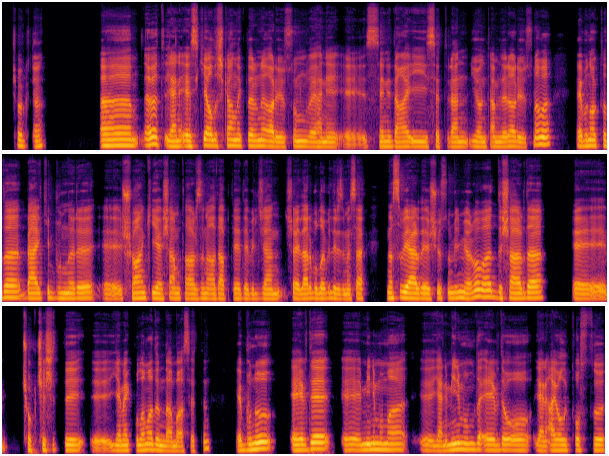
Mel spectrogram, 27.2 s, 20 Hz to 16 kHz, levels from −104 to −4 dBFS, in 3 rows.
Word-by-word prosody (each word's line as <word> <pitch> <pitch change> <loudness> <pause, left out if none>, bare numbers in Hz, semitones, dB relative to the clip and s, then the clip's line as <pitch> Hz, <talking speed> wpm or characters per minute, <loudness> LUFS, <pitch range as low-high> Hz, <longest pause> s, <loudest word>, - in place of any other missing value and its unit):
Çok 135 -3 -3
güzel. 130 +2 -3 0.9
Emm, 145 +1 +4
evet, 165 +3 +2
yani, 130 0 +2
eski 130 +2 +2
alışkanlıklarını 135 -1 +1
arıyorsun 120 +1 0
ve, 115 -1 0
hani, 115 -1 -2
iii, - - -7
seni 120 0 -3
daha 120 +1 0
iyi 120 0 0
hissettiren 115 0 -3
yöntemleri 115 0 -1
arıyorsun 115 +3 -2
ama, 170 +1 +3 0.4
e, - - +2
bu 135 - +1
noktada 145 +1 +1
belki 125 +1 0
bunları, 130 +1 0
eee, 115 0 -3
şu 125 - -2
anki 130 0 0
yaşam 125 0 0
tarzına 120 0 -2
adapte 115 +1 -3
edebileceğin 115 0 -3
şeyler 120 +1 0
bulabiliriz. 120 -1 -1
Mesela 115 +1 -1 0.3
nasıl 130 +1 0
bir 135 - +6
yerde 125 -1 +5
yaşıyorsun 120 +1 -1
bilmiyorum 135 -1 +1
ama 160 -2 +2
dışarıda, 130 +1 +2 0.4
eee, 115 - -1 0.3
çok - - -4
çeşitli, 130 0 -1
iii, - - -3
yemek 125 +1 0
bulamadığından 130 -3 +1
bahsettin. 115 +9 -5 0.4
E, 130 - 0
bunu 165 +5 +5 0.2
evde, 140 +4 +4 0.2
eee, 130 -1 0
minimuma, 140 0 +2 0.2
yani, 120 -1 -2
minimumda 145 +2 +2
evde 130 +1 +1
o, 130 -1 +1
yani, 120 -3 -2
Ayvalık 125 +1 0
tostu, 130 0 -4
125 Hz, 130 wpm, -23 LUFS, 120-135 Hz, 0.9 s, bir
